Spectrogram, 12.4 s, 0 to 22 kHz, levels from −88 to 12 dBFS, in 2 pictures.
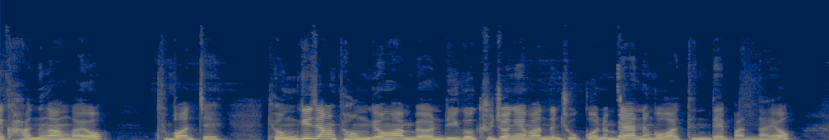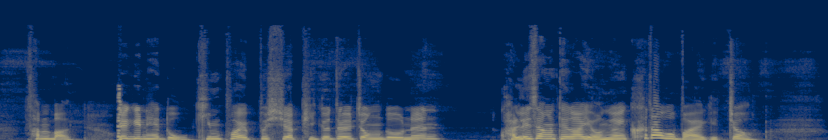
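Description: Damaged data in a compressed stream at 4.60–4.66 s and again at 7.07–7.13 s makes the decoder misread corrupted frames and lose sync, giving brief glitches in the speech.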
